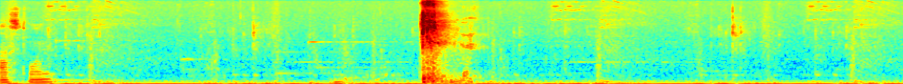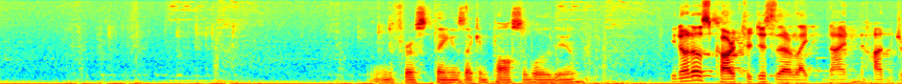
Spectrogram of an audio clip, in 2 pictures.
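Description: Short electronic game sound effects whoosh and chime.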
